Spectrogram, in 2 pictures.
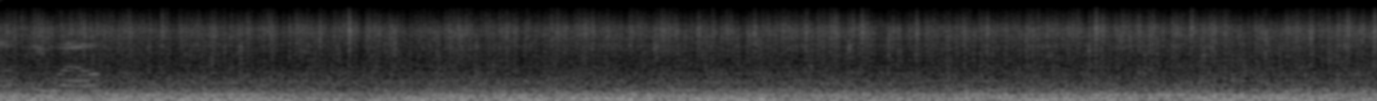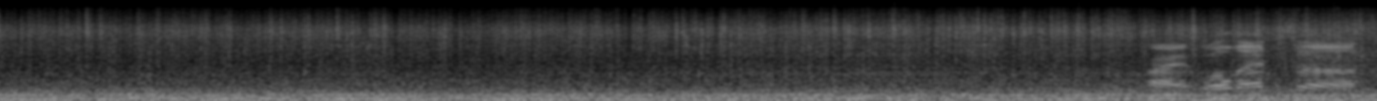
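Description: Heavy rain pours down during a severe Texas storm, a steady, dense hiss of water holding at one close, loud level from start to finish.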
